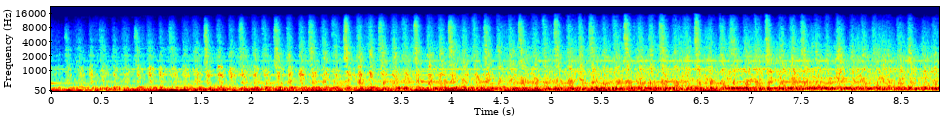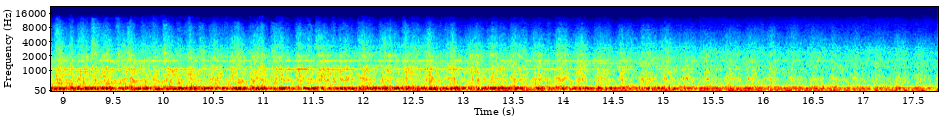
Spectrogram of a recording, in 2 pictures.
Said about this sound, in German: Talaufwärts nahm der kleine Zug stöhnend seinen Weg.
